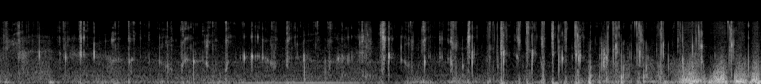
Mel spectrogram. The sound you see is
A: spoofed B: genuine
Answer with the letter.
B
